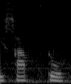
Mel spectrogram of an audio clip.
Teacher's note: Huruf B di sini merupakan huruf yang bersuara, sedangkan huruf T termasuk huruf yang tidak bersuara. Jadi biasa kita dengar penyebutan Sabtu berubah menjadi Sabtu. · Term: regresif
